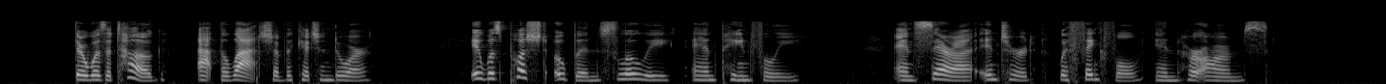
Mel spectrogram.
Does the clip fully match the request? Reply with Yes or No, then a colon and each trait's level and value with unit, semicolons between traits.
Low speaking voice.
No: high, 200 Hz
